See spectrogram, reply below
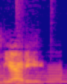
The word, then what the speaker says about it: Fieri: It's actually pronounced Fieri. Oh. Or um, those of you who are curious, but I pronounce it um, Fieri just to you know appeal more to the common folk.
